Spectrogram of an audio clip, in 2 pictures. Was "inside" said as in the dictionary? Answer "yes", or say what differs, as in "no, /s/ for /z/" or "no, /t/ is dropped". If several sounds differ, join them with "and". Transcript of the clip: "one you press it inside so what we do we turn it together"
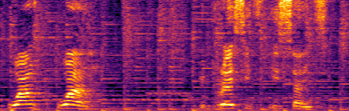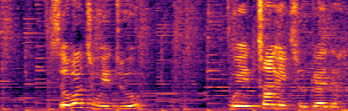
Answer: no, /n/ is dropped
